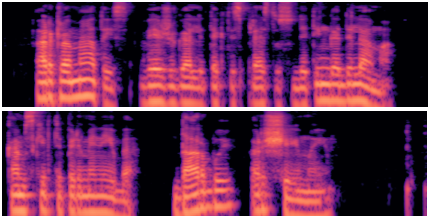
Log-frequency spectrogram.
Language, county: Lithuanian, Vilnius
